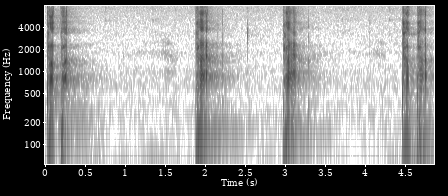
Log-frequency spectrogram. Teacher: high tone marker on both syllables now for the hand fan I bring the tone on both syllables down so low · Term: low tone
